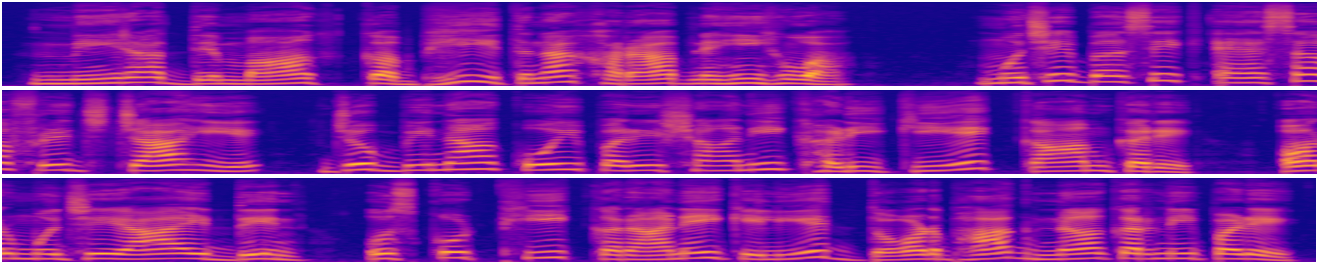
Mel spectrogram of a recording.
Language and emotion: Hindi, angry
